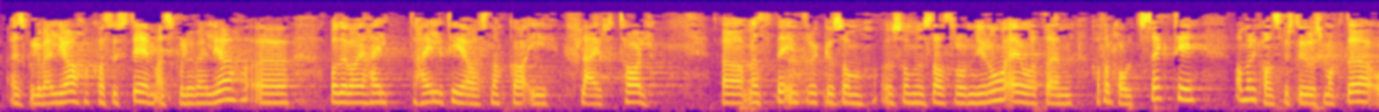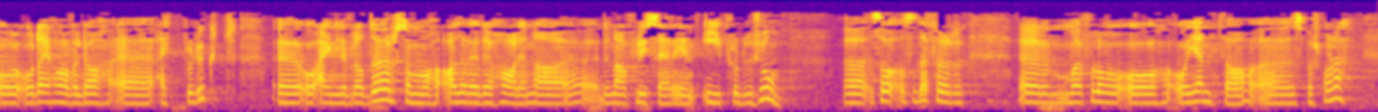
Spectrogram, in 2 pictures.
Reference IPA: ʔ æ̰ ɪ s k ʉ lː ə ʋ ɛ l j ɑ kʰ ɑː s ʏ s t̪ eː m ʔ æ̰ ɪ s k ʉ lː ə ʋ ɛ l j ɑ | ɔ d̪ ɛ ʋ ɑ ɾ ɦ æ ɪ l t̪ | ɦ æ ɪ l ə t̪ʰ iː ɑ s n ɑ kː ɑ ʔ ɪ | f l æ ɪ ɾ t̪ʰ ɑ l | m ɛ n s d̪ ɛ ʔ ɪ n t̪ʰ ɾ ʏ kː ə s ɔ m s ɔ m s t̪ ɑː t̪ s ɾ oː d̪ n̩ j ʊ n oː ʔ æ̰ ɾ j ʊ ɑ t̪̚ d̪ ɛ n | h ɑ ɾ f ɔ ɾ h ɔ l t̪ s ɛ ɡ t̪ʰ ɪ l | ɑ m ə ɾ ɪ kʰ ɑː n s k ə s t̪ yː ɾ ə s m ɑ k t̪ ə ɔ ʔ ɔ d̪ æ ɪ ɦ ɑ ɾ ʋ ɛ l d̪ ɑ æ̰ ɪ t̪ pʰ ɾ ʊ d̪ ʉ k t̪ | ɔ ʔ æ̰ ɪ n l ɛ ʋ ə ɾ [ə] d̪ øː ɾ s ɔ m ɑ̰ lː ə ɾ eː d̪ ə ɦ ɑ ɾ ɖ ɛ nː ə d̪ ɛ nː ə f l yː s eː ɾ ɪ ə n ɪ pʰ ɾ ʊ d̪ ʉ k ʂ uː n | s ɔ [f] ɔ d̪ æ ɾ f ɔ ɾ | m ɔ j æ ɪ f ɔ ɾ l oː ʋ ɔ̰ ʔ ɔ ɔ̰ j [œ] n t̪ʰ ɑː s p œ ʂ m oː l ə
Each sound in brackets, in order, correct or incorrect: incorrect: ɑ, incorrect: s, incorrect: ɛ

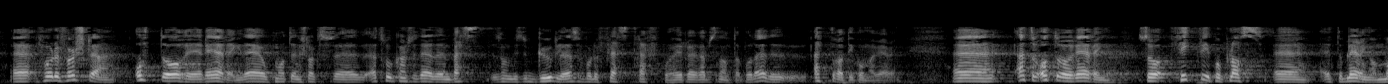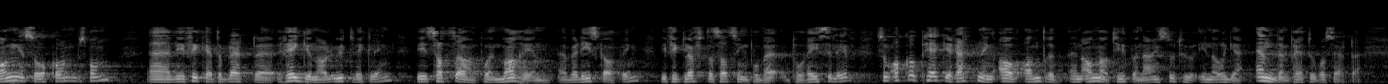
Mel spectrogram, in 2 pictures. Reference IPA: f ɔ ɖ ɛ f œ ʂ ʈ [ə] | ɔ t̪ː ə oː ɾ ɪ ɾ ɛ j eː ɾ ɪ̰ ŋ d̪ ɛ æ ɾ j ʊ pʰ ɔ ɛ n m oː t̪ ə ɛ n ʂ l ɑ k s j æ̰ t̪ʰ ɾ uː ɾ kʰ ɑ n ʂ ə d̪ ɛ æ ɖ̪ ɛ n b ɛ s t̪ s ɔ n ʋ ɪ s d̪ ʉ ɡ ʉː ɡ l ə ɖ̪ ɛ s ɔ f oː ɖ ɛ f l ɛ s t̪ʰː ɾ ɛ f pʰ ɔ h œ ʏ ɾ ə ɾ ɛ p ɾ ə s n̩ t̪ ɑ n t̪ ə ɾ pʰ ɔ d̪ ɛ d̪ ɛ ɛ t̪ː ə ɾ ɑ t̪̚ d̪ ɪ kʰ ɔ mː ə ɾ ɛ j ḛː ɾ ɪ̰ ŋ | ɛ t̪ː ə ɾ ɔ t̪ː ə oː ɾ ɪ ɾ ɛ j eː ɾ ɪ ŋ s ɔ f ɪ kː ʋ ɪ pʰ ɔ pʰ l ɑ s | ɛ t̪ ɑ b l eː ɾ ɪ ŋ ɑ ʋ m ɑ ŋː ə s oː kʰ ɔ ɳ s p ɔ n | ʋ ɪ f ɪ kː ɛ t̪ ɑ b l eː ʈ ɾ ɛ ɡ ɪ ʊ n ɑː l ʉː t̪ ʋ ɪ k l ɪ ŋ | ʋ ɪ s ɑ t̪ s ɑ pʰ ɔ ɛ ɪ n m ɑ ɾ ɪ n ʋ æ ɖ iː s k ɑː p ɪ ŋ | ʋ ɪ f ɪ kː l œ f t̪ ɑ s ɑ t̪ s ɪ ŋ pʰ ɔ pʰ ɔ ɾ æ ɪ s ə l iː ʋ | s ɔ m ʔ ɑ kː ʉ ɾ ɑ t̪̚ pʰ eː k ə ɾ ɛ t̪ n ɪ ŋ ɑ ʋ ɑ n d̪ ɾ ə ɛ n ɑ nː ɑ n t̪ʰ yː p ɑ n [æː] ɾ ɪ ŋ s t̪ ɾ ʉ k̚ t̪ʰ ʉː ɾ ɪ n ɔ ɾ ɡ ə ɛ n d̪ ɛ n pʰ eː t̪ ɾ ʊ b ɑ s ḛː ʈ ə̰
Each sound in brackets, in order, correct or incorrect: correct, correct

